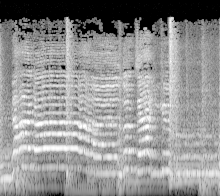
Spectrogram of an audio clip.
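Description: A woman singing a long held note, sliding up into it and falling away about halfway, then a shorter sung phrase, over a band accompaniment in a slow ballad.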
